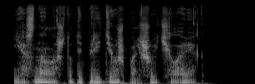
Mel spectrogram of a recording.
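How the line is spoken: Whisper. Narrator (Russian): прошептала она

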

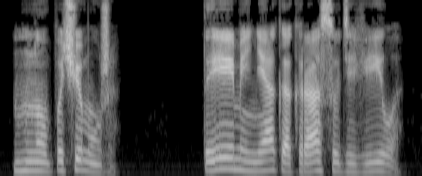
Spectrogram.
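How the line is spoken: Soft, smiling. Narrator (Russian): мягко улыбнулся Таран

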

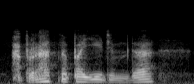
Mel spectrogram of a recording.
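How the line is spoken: Frightened whisper. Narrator (Russian): Испуганно она спросила шепотом

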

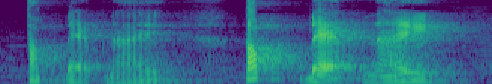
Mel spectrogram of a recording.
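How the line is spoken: Muttering. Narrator (Vietnamese): anh chồng mồm lẩm bẩm

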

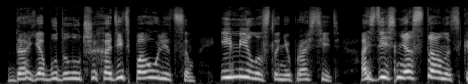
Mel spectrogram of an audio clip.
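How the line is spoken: Shouting while sobbing. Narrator (Russian): кричала она, рыдая

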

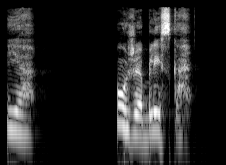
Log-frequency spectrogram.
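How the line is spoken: Breathed out. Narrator (Russian): выдохнула

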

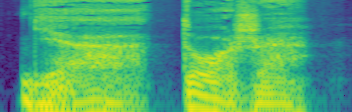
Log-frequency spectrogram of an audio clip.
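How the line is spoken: Hoarse whisper. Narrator (Russian): хрипло прошептал Херб

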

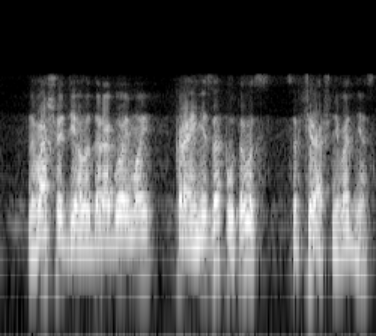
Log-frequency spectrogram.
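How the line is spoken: Plain. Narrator (Russian): сказал комиссар

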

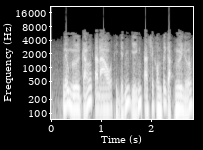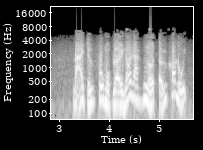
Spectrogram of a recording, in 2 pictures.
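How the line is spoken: Lowered ticklish voice. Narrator (Vietnamese): Di Tiểu Bảo cảm thấy nhột nhạt không sao chịu nổi, liền hạ giọng nói

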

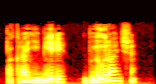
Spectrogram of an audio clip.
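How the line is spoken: Whispered reply. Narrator (Russian): также шепотом ответил Олег

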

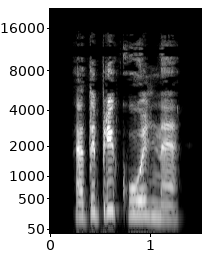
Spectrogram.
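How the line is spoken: Giggling. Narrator (Russian): хихикнула Нюся

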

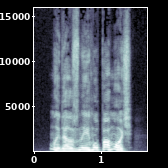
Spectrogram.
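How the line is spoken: Repeated, then sobbing. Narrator (Russian): повторила Перион и разрыдалась

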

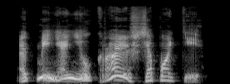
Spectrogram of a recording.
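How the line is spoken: Indignant. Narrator (Russian): возмущенно сообщил он

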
